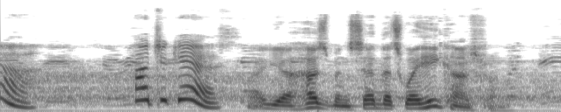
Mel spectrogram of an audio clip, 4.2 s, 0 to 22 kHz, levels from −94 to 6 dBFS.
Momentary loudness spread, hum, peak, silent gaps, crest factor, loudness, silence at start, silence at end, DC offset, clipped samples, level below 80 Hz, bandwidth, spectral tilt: 19 LU; none; -6 dBFS; none; 16 dB; -22 LUFS; 0 s; 0 s; under 0.1%; under 0.1%; -60 dBFS; 13 kHz; -4.5 dB/octave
